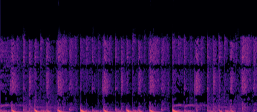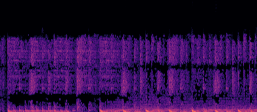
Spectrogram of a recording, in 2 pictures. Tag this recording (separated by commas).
Music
